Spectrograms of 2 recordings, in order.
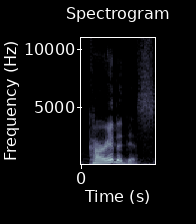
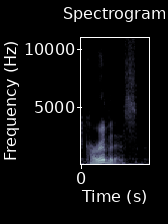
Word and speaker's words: Charybdis: and put it in there, and it actually pronounces it for you. Charybdis, there it is, Charybdis.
